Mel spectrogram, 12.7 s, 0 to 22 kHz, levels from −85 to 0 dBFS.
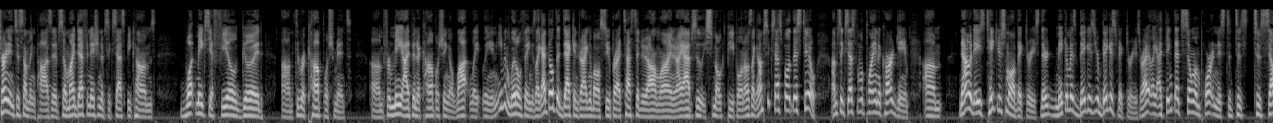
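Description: Audio read two samples at a time (double speed) affects this speech clip from start to finish: each pair of samples is taken as one frame, so playback runs at 2.0 times the correct rate and pitch jumps an octave.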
